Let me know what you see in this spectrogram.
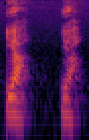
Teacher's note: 하는 모음 발음해 봐 이야라는 거 발음해 보면 어때요 야 야 입이 벌어져요 벌어진다는 건 혀가 같이 낮아지는 거야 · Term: 이중 모음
